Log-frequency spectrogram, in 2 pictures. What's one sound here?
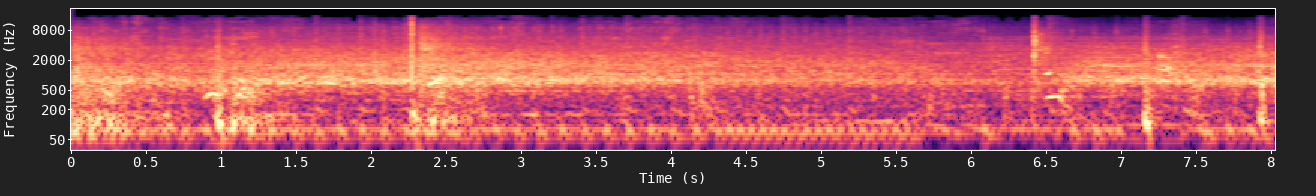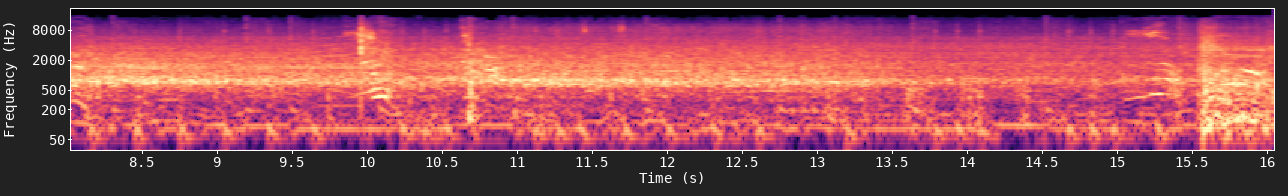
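Heavy bodies thud onto the wrestling mat.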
